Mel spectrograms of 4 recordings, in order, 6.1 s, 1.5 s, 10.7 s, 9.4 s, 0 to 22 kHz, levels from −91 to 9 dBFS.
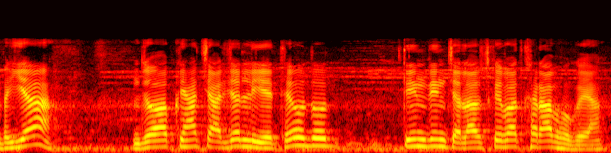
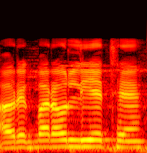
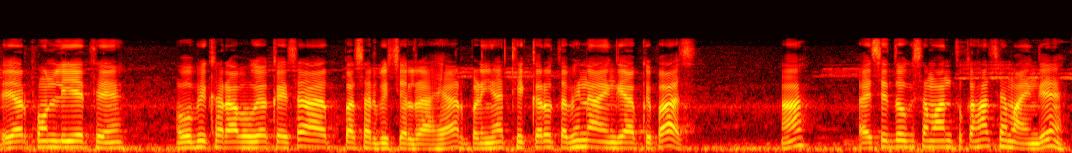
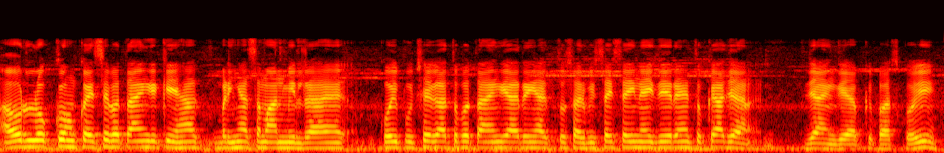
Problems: background sounds at intervals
